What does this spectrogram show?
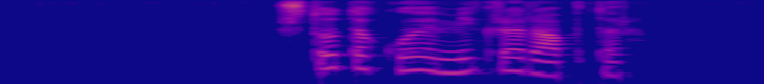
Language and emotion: Russian, neutral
